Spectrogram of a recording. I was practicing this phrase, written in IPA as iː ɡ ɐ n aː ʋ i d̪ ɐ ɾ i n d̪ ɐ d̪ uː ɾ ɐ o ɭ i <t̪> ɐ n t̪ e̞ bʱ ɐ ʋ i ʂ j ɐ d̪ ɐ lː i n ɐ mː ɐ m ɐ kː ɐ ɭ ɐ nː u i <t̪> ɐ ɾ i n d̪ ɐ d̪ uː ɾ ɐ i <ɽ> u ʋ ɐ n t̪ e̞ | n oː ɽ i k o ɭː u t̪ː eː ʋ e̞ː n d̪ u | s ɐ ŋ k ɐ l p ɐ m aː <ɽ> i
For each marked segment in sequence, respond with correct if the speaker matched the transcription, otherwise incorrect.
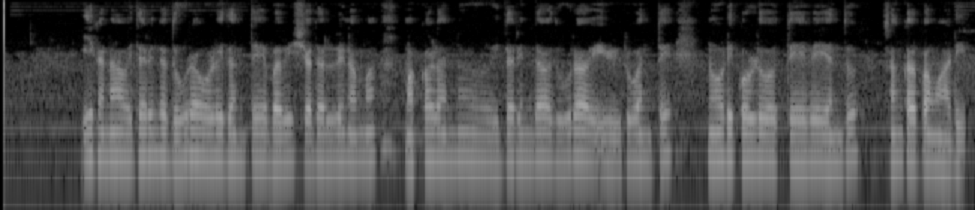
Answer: incorrect: d̪, incorrect: d̪, incorrect: ɾ, correct

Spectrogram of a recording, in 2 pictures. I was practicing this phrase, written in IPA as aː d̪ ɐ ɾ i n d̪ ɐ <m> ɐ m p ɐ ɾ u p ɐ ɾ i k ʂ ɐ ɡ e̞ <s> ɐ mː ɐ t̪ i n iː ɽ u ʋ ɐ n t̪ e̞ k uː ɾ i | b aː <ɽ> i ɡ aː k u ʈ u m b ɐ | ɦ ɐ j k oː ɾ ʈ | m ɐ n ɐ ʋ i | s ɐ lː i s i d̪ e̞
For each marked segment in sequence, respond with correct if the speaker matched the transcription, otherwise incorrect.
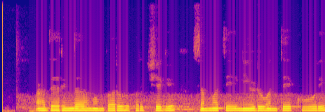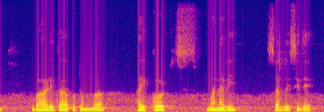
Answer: correct, correct, incorrect: ɭ

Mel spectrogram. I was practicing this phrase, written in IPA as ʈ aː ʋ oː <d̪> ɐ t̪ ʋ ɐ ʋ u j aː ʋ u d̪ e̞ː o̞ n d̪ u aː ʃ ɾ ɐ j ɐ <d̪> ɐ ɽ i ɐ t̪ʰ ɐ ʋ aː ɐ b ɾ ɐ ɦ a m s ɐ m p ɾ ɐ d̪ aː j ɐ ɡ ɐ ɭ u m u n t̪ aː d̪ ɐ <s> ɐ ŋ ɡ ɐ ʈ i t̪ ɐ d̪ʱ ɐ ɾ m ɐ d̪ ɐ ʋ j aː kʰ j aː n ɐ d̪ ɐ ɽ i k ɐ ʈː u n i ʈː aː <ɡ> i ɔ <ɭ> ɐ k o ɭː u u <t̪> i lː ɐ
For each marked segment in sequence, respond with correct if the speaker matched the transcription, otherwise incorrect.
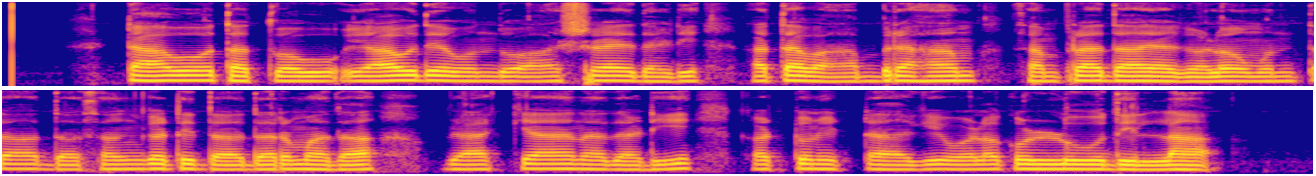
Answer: incorrect: t̪, correct, correct, correct, correct, incorrect: d̪

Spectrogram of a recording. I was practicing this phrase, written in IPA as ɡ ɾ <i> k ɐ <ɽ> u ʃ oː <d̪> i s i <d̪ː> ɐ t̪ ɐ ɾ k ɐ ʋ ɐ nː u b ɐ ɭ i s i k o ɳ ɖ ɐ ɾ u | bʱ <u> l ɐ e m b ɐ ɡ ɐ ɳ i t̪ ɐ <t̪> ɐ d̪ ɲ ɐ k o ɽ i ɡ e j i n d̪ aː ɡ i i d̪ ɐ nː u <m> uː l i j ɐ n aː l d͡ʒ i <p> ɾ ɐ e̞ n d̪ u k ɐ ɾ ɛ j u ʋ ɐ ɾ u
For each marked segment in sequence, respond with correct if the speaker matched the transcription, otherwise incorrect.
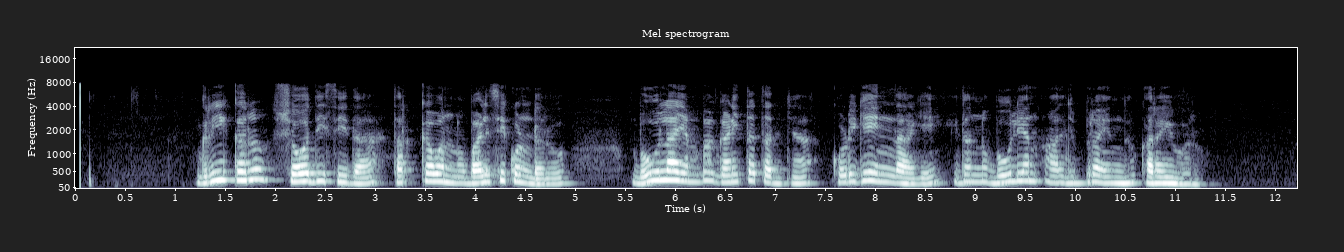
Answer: incorrect: iː, incorrect: ɾ, correct, incorrect: d̪, incorrect: uː, correct, incorrect: b, incorrect: b

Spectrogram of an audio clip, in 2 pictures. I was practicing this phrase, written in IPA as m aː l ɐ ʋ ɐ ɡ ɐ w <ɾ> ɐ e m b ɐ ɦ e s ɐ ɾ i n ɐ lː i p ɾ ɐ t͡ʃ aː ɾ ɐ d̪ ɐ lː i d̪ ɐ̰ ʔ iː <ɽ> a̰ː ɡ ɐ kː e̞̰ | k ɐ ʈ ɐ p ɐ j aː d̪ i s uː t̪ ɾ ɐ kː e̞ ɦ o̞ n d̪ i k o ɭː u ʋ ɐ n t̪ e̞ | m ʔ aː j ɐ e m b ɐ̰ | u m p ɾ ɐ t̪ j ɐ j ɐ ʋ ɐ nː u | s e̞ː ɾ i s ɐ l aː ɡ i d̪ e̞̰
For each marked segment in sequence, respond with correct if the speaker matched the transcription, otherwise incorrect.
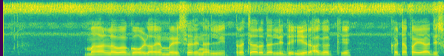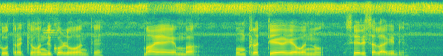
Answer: incorrect: ɭ, incorrect: ɾ

